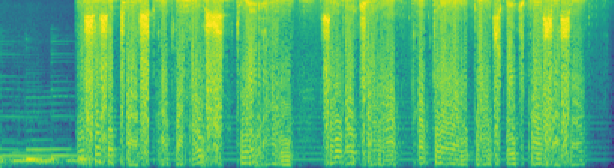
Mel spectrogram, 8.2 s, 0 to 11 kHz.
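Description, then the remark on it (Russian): A simulated rendering of how the House 3M Single Channel Implant, a single-channel cochlear implant created by William House and produced by 3M, sounded to its users: after a faint low hum, harsh, buzzy, noise-filled sound pulses in a speech-like rhythm for several seconds, loud and heavily distorted. “Вот как примерно слышали люди, которым установили этот имплант.”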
